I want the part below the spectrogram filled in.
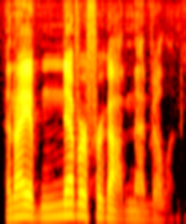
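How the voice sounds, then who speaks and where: A man's voice: mid-range voice, fast, dry recording, studio quality. A man hosting a casual video game podcast, talking in a blunt, profane and opinionated way. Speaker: podcast host. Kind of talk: casual banter about video games.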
